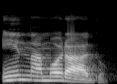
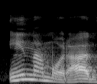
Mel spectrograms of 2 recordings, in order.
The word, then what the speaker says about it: enamorado: Enamorado. Enamorado.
